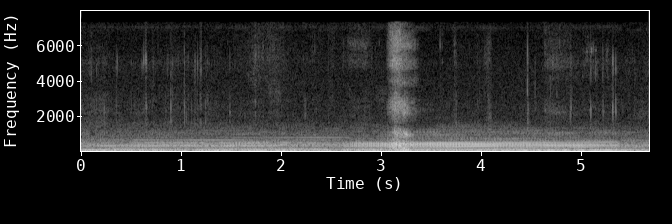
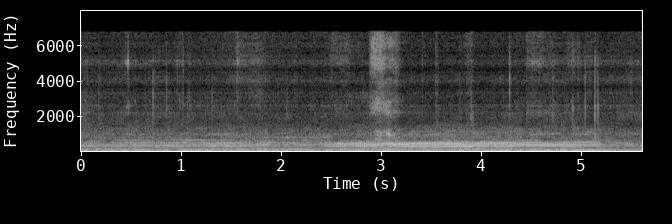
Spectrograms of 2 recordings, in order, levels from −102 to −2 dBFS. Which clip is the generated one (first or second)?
second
